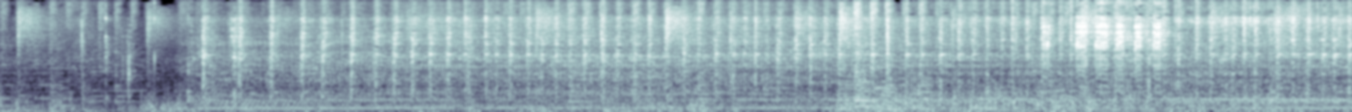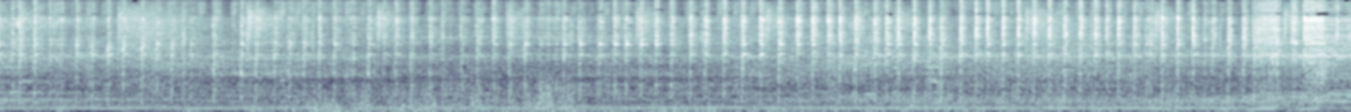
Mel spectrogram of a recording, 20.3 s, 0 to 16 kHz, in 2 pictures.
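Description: Small two-stroke engine of a Romet Motorynka moped (Romet 023) running with a fast, even run of firing pulses, getting louder about six seconds in.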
